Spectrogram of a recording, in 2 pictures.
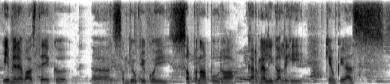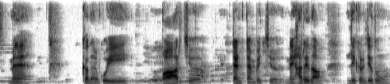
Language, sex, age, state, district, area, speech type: Dogri, male, 60+, Jammu and Kashmir, Udhampur, rural, spontaneous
